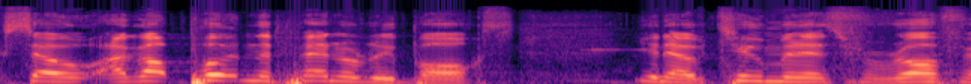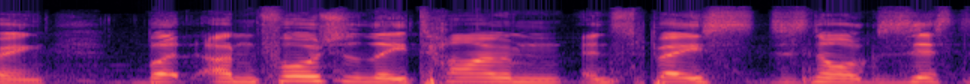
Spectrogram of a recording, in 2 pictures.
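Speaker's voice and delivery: hammed-up British accent, projected; Cockney accent. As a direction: spin a tall tale in broad Cockney. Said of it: "going into the British accent, like the Cockney".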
